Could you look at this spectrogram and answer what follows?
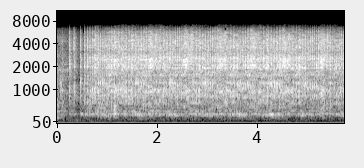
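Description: Freeplay wind-up radio's hand crank being turned to wind its clockwork spring: the ratchet and gearing click, a few single clicks at first, then a fast, even clatter for about five seconds that stops near the end.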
